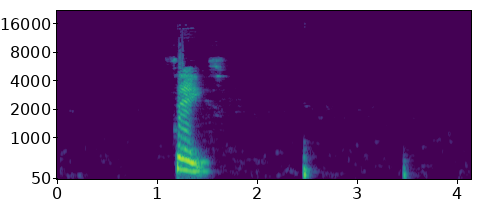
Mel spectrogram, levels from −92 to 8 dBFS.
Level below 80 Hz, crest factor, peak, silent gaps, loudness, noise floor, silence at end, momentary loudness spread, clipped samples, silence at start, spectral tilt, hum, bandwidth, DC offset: -60 dBFS; 20 dB; -2 dBFS; none; -13 LUFS; -85 dBFS; 1.65 s; 19 LU; under 0.1%; 1.2 s; -6 dB/octave; none; 7.6 kHz; under 0.1%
